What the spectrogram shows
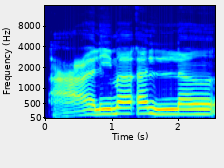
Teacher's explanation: حمزہ کو لام کے ساتھ ملائیں گے درمیان میں جو نون ہے اس کو نہیں پڑھیں گے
